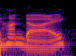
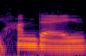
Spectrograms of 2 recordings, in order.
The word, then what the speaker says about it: Hyundai: a and Ice say Hyundai because that's how I pronounced it when I was in England uh but it's actually Hyundai they want it pronounced with like Hyundai Sunday uh this is an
